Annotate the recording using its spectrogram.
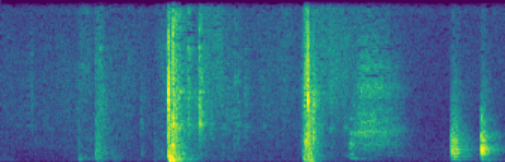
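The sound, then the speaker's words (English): In an apartment, an exhausted woman bangs her head against a wall in a string of dull, fairly loud thuds: two spaced-apart knocks, then three quicker ones at the end, with softer shuffling sounds before them and no talking. “Now, at Lucy's apartment, exhausted, Lucy opens the door, drops her bag, then walks directly to the opposite wall and bangs her head.”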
